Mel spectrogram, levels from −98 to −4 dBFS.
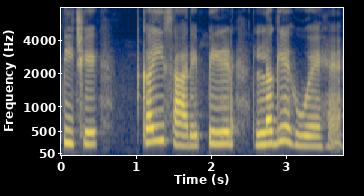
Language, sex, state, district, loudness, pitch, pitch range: Hindi, female, Jharkhand, Garhwa, -17 LUFS, 245 Hz, 220-275 Hz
